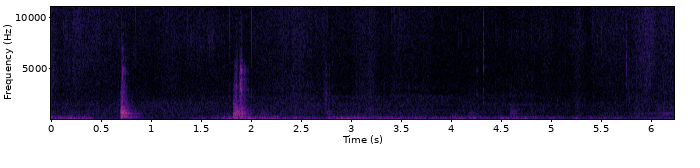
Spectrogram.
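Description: Wind rumbling on the microphone, with two short knocks about a second apart near the start as a portable cassette recorder is handled and set down on a car's roof.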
